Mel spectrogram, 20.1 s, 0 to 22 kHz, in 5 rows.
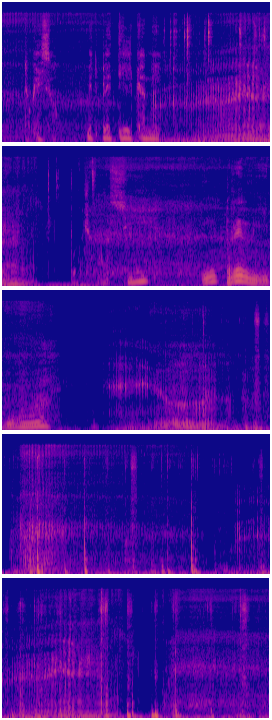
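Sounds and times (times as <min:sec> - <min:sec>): wolf snoring: 0:00.0 - 0:20.0
scissors snipping: 0:02.3 - 0:05.5, 0:11.0 - 0:20.0.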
